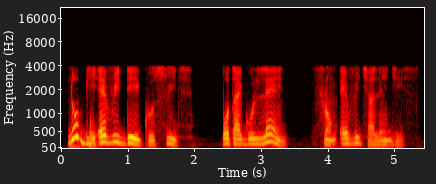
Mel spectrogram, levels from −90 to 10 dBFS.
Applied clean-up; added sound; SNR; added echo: neural mask model RNNoise.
